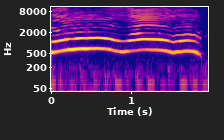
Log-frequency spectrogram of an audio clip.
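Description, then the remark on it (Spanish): A person imitates a dog howling: one long, loud, high-pitched wail that wavers gently up and down for nearly two seconds before dropping off abruptly. “se escuchaban aullidos de un perro”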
